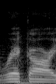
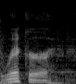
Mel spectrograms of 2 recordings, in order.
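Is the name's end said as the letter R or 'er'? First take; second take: letter R; er. First: The name ends with the letter R spelled out. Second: The name ends with a short 'er' sound. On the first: The speaker calls it wrong. "it's not Rick R" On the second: The speaker calls it right. "You gotta start pronouncing it right"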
